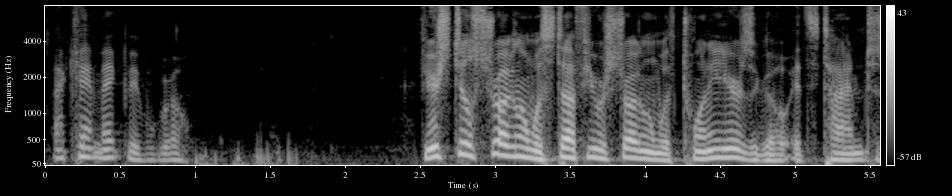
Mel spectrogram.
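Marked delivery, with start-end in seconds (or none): 0.1-0.9 hushed repeat for emphasis; much softer repeat. Shown as a demonstration. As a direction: drop way down and say it softly.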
